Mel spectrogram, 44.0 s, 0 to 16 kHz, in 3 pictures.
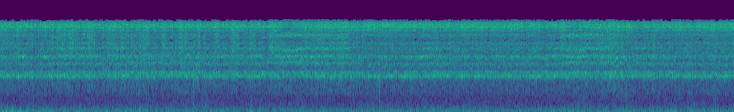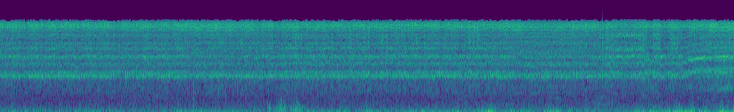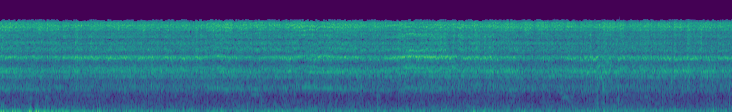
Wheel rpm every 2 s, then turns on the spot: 160, 160, 160, 160, 160, 160, 160, 160, 160, 160, 160, 160, 160, 160, 190, 200, 200, 200, 200, 200, 190, 200.
none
